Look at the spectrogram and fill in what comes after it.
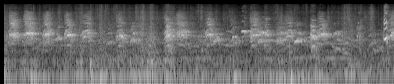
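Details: A pug puppy at a pet shop gives a steady run of high, squeaky yelps and whines.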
